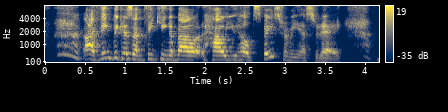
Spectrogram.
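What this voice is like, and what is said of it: Choked-up, emotional voice. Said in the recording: “oh, I'm getting choked up.”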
